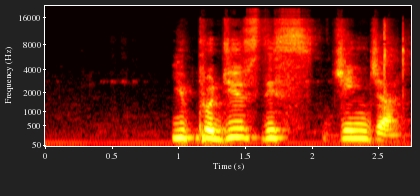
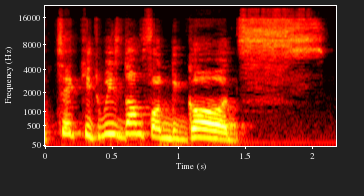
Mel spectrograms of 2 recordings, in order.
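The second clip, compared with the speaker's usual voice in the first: normal talking voice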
